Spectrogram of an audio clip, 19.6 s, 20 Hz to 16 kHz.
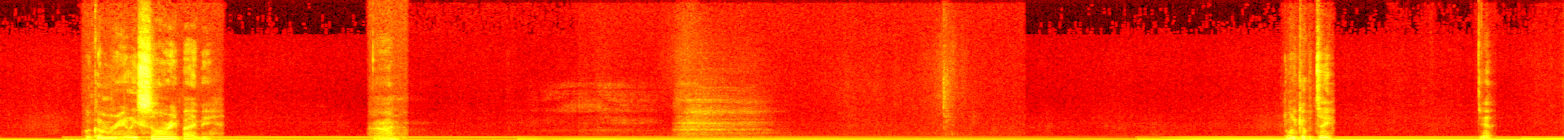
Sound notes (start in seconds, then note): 6.7 exhales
